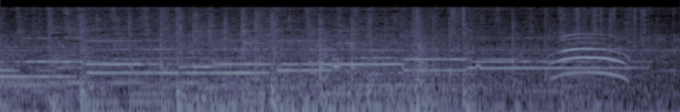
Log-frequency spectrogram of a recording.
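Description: A cat meows in the Final Fantasy XIV video game, a few rising-and-falling calls near the end over a steady bed of game music and ambient tones.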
